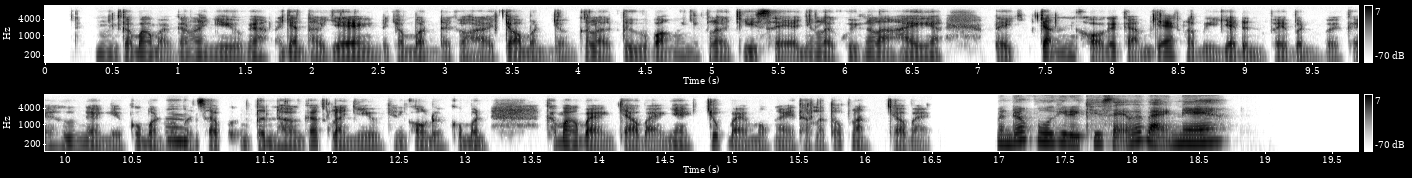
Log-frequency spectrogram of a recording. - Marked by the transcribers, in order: tapping
- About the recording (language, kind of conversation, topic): Vietnamese, advice, Làm thế nào để nói chuyện với gia đình khi họ phê bình quyết định chọn nghề hoặc việc học của bạn?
